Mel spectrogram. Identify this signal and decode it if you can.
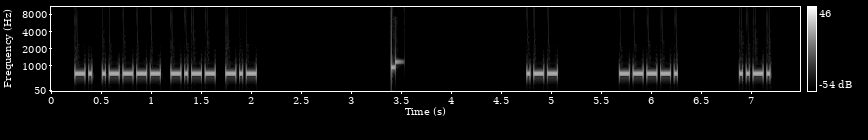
Morse code, heard as a keyed tone, about 36 wpm, spaced as for 20 wpm, 700 Hz. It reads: N1YK W9F
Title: USA Call Signs - 4 Characters - 6x Character Spacing - 35wpm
